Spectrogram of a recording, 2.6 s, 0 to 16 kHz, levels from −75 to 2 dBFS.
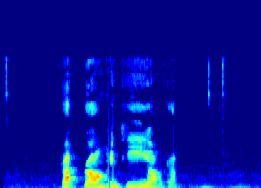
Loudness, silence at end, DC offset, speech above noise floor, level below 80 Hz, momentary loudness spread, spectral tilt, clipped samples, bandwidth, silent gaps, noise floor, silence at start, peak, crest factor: -25 LUFS; 0.5 s; under 0.1%; 34 dB; -64 dBFS; 15 LU; -4 dB/octave; under 0.1%; 11.5 kHz; none; -60 dBFS; 0.65 s; -6 dBFS; 22 dB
